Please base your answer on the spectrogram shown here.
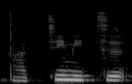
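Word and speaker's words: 蜂蜜: Hachi mitsu. Oh, yes. Perfect. Let's go read the line from the book. Mo hitotsu. One more thing. Hachimitsu o kakete tabete kara bacon mo non some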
